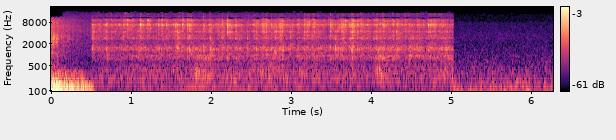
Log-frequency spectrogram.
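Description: Logo-intro sound effect: the tail of a loud whoosh dies away in the first half second, then a faint crackling goes on for about four and a half seconds and cuts off suddenly, leaving faint room tone.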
